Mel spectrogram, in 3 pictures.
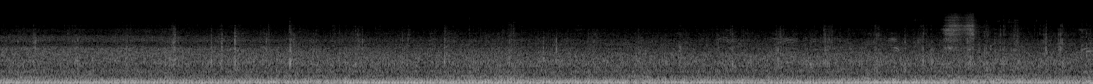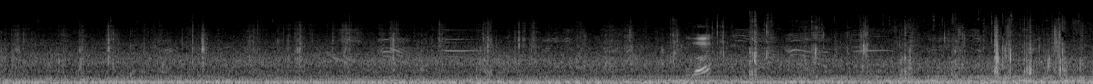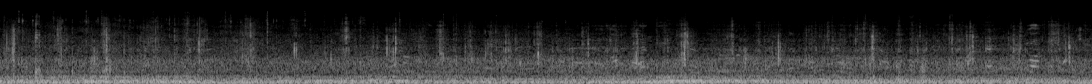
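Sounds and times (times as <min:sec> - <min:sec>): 
footsteps on Stockholm waterfront light promenade walkway: 0:00.0 - 0:32.7
plane overhead: 0:00.0 - 0:32.7
children on Stockholm waterfront promenade: 0:06.8 - 0:32.7.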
